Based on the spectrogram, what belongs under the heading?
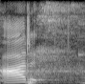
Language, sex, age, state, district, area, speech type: Tamil, female, 18-30, Tamil Nadu, Thoothukudi, rural, read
